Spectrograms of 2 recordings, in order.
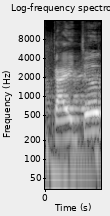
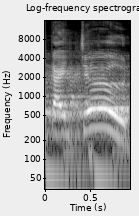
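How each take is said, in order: First: Light teasing "Cay chứ" with the ending rising; teasing taunt. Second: "cay chứ" pitched higher, falling at the end in a mocking sing-song; mocking taunt. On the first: Gamer teasing the defeated enemy team, light rising taunt. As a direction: poke fun at the beaten enemy with a light rise. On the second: Gamer rubbing it in to the enemy team, higher falling jeer. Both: Shown as a demonstration. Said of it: "mình sẽ cà khịa hành động".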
